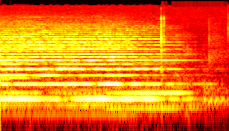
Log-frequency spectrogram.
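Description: An orchestra's strings sustain the open A string together, one steady, rich pitch, loud and even, fading slightly at the end with a faint click.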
